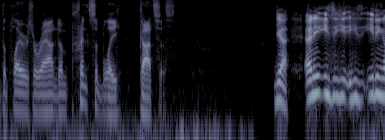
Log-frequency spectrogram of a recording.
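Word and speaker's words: Gotsis: just said it right God's us yes yeah you did that time yeah that's right yeah so God's us I think has gotten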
